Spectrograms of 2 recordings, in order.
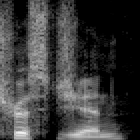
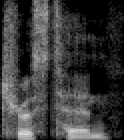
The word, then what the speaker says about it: Tristian: t-r-i-s obviously t-i-a-n and it is pronounced trisgin i hate getting called tristan so anyone listening to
